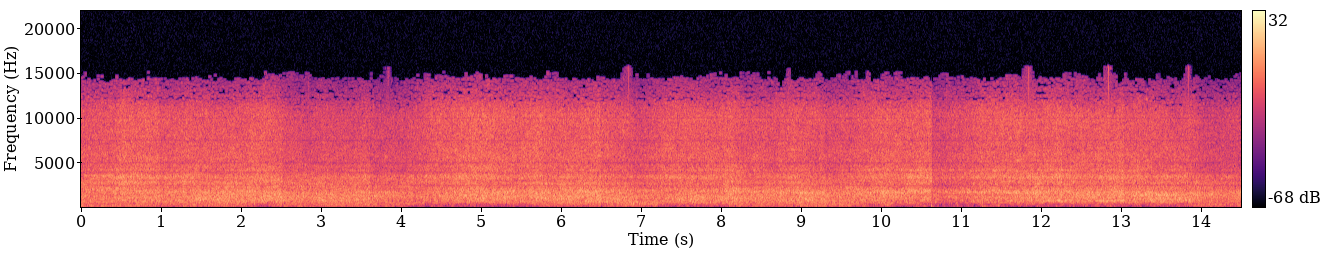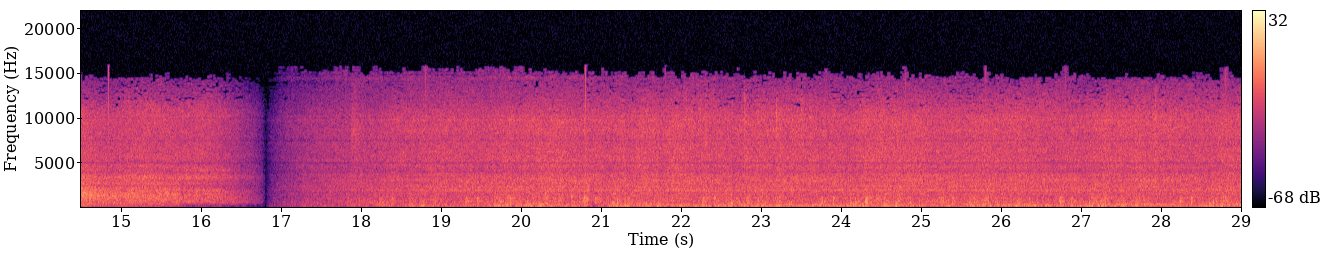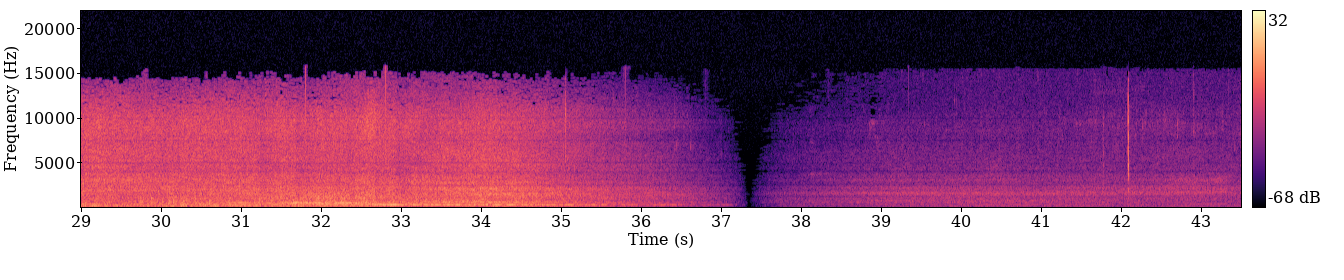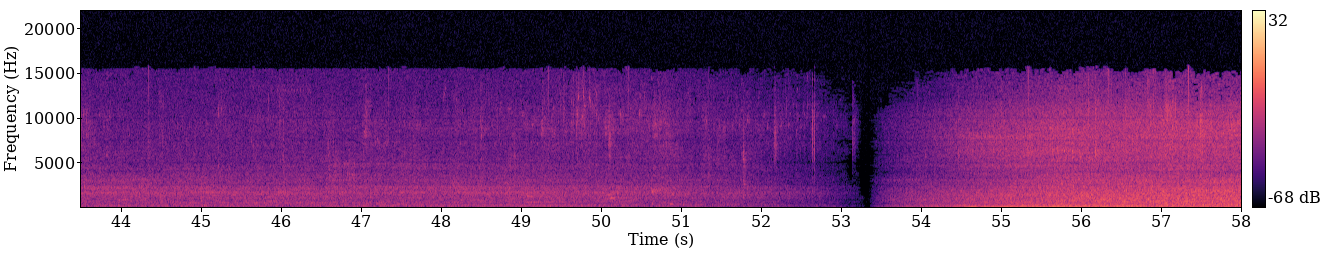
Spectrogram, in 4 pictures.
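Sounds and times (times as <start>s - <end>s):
freight train rolling past: 0.0s - 37.2s, 54.0s - 58.0s
high-speed train passing: 0.0s - 52.0s, 53.5s - 58.0s.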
